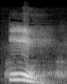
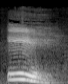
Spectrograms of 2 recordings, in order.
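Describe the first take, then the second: The two takes are said the same way.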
